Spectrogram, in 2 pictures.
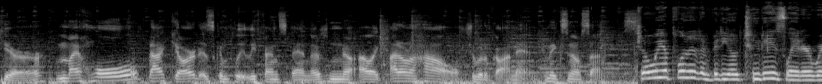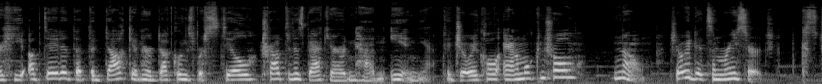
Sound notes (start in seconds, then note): none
